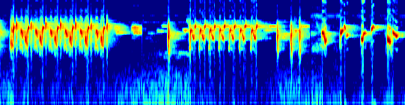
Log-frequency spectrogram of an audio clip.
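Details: Rapid bubbling song of a yellow-vented bulbul, used as a lure to make other birds reply: dense rolling phrases of repeated liquid notes, a short break with a click, then another run and scattered chirps.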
